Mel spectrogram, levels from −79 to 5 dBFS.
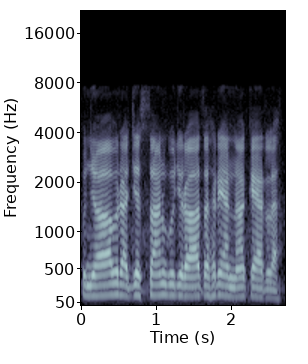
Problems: background conversations at intervals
